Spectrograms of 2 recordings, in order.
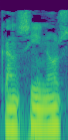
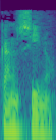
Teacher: una vez en Andalucía se perdió la S, como se pierden tantas consonantes allí · Shown in: second take · pues se dejó de pronunciar Cansinos y se pronunciaba Cansino.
